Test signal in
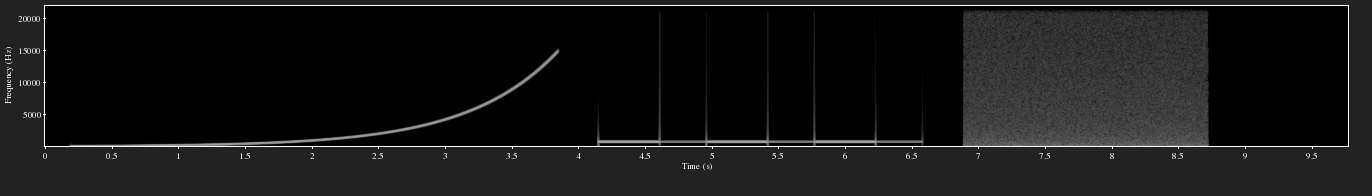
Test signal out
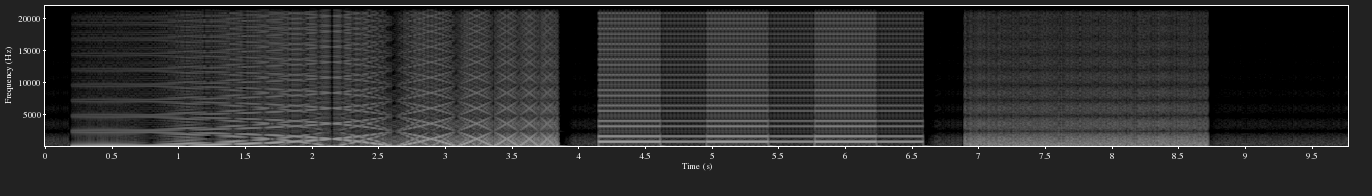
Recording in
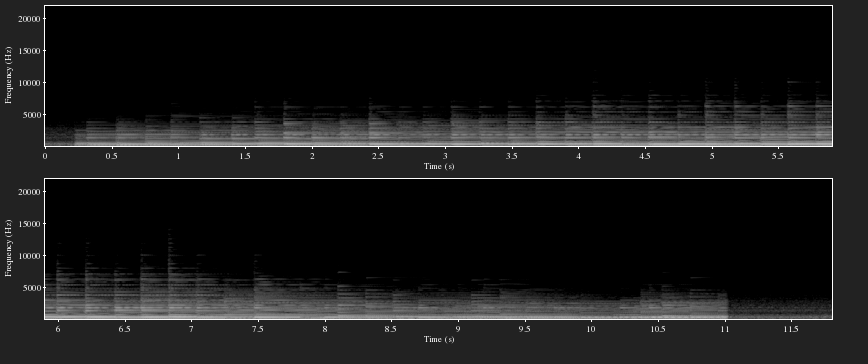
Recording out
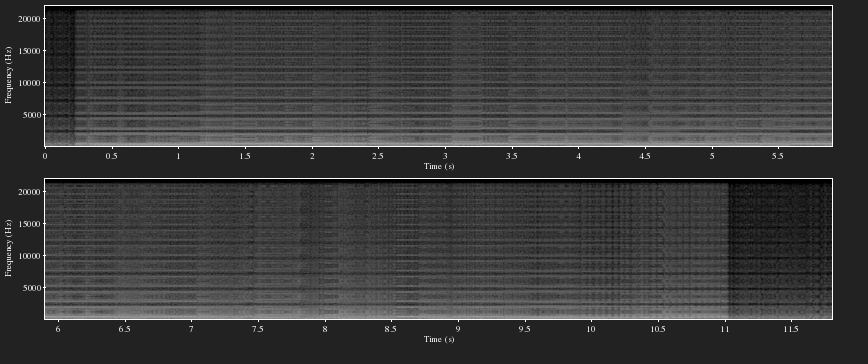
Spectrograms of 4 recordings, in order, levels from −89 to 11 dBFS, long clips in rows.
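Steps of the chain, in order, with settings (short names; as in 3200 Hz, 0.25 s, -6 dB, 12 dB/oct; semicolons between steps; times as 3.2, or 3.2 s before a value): minimum comb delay 6.3 ms; limiter -25 dBFS; sample-rate reducer 2400 Hz, jitter 0%; fast leveller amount 50%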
